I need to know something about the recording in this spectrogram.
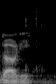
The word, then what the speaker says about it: Doge: I'm gonna go with doggy. Everyone pronounces it Doge, but it's pronounced doggy.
